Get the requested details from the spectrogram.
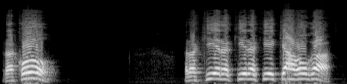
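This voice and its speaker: A man's voice: very high voice, takes it slowly, smooth. A man teaching physics in a coaching lecture, joking and scolding his students and calling them "beta".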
